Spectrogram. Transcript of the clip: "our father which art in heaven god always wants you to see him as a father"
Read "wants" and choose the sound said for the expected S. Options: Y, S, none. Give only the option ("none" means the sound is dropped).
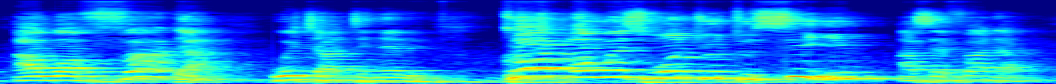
none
